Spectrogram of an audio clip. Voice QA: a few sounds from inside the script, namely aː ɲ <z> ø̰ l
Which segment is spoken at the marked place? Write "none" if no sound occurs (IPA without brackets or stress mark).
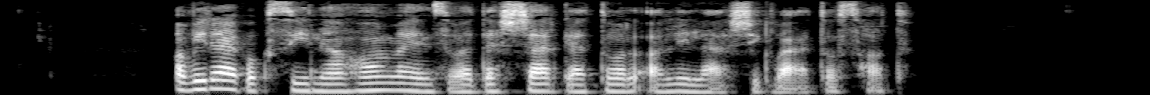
z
